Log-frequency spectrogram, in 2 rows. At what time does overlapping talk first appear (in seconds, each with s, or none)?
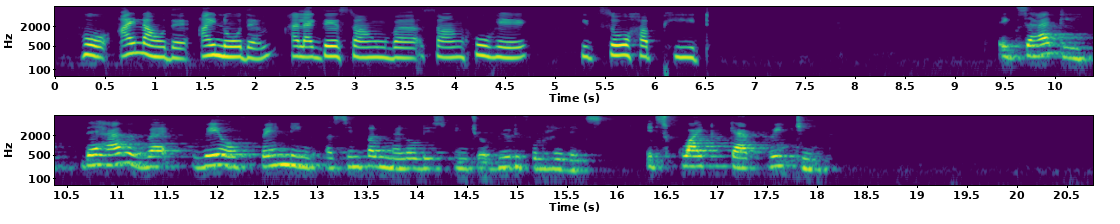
none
